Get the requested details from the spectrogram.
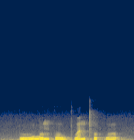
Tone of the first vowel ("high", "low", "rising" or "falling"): rising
